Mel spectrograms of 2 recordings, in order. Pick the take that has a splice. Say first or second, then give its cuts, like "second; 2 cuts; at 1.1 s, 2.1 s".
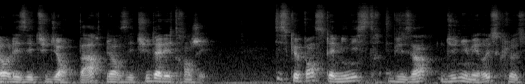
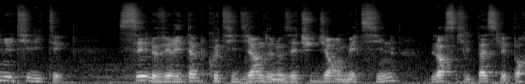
first; 3 cuts; at 1.1 s, 2.8 s, 3.9 s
